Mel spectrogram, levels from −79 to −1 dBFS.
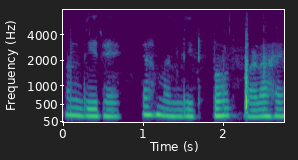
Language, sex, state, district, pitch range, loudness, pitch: Hindi, female, Uttar Pradesh, Etah, 185-200 Hz, -28 LUFS, 190 Hz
